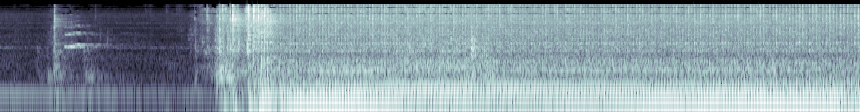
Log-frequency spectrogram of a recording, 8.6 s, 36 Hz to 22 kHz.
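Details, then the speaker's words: 1944 Allis Chalmers B after installing a rebuilt FMJ magneto and setting timing, cold start, choke used: starts on first quarter pull and settles to a steady, even low idle with no misses; normal. "how about that that is excellent news started on the first quarter poll"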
